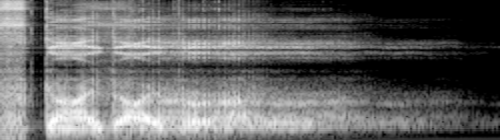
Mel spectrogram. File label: techno male 140; Vocals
